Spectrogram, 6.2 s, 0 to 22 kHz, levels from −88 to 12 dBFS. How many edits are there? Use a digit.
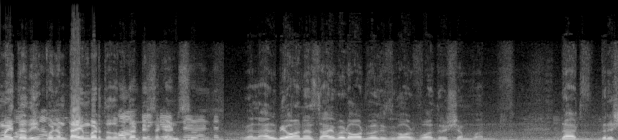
1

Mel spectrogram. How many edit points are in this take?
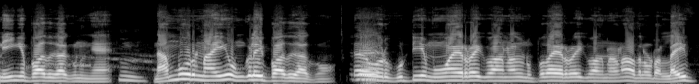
1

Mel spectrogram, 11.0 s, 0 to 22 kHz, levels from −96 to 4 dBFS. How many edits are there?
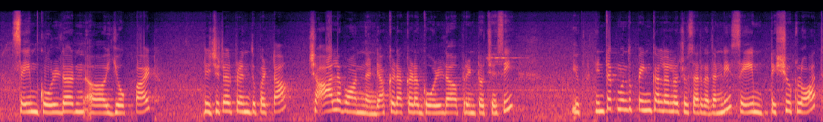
1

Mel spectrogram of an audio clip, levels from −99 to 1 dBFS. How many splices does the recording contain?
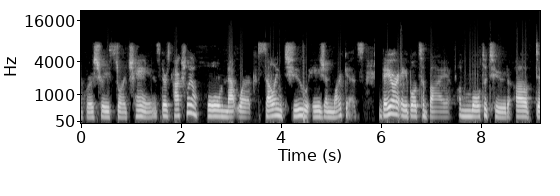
3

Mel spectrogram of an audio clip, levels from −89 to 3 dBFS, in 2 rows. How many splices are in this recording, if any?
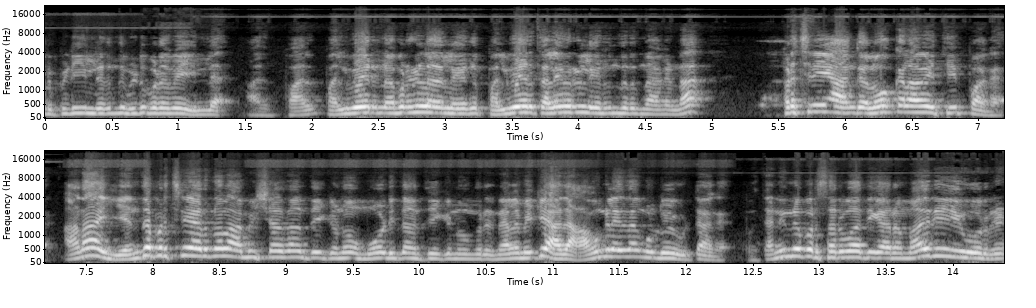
0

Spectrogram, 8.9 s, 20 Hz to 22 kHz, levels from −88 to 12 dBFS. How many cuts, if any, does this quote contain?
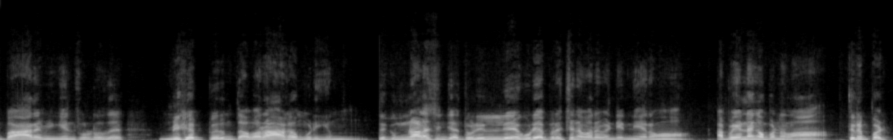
1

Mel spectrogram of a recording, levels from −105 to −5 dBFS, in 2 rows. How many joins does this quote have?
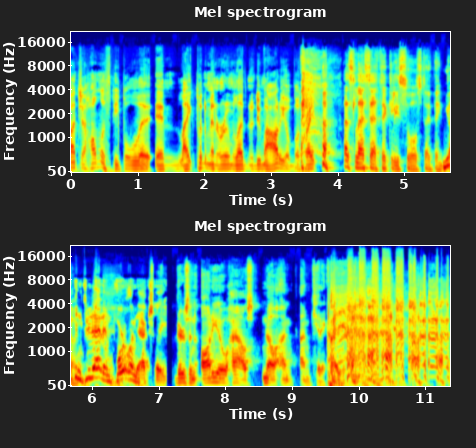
2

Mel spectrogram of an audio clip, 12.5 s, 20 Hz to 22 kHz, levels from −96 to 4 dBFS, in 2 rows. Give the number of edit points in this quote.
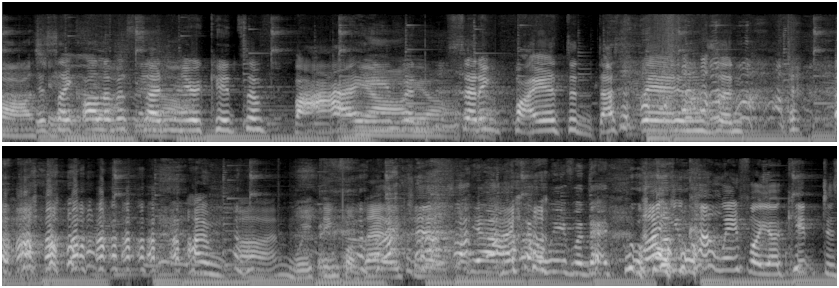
0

